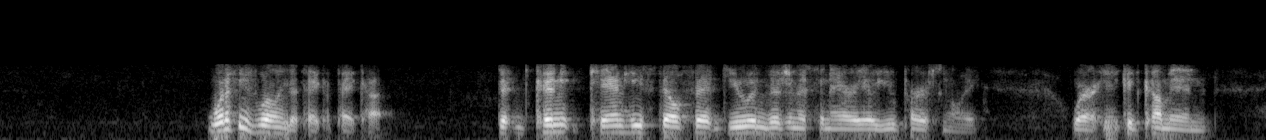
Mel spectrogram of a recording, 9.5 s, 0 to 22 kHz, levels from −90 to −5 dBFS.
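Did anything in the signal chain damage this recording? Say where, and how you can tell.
Yes. The codec stage damaged it throughout. The speech has the buzzy, gravelly roughness of the GSM full-rate codec, and it is plainly audible. Only about 250 Hz to 3.6 kHz survives. The excitation is rebuilt from sparse, regular pulses, which fits a 13 kbps stream.

The network stage also dropped data, heard as lost GSM frames. At 2.14 to 2.17 s there is a 20 ms rough, metallic ring. At 8.30 to 8.37 s a longer 60 ms ring follows. The decoder repeated the last good frame's settings, which fits one lost frame, then three.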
